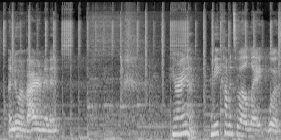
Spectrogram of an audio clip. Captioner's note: sighs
